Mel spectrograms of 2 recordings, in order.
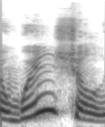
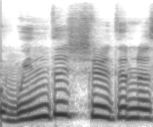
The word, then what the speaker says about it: windshield: windshield 이렇게 발음하면은 안 돼요. 왜냐면 자꾸 그렇게 발음하시면은 나중에 원어민에 windshield 이렇게 들어가면 windshield은 우리 귀로 들었을 때 이음절이죠. 근데 windshield는 사음절이죠.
